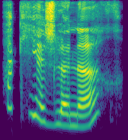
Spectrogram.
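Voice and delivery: plain reading voice

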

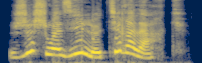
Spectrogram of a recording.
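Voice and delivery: high, loud and cunning; sly exclamation. Acted. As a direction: say it with a crafty grin. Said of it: "s'exclame Mérida, un sourire rusé".

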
